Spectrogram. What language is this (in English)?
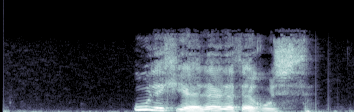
Kabyle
